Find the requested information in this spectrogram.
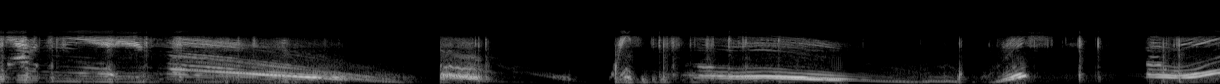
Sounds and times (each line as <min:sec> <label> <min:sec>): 0:00.0 scratched a record on a stereo 0:02.8
0:06.1 scratched a record on a stereo 0:07.9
